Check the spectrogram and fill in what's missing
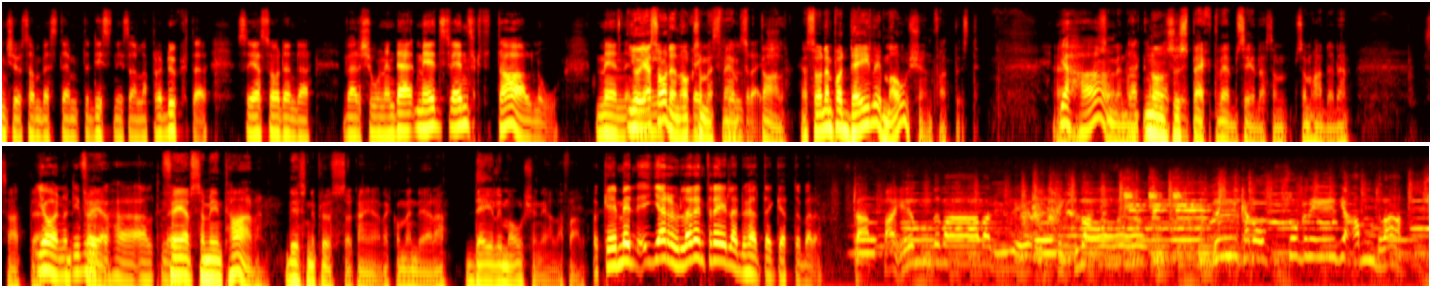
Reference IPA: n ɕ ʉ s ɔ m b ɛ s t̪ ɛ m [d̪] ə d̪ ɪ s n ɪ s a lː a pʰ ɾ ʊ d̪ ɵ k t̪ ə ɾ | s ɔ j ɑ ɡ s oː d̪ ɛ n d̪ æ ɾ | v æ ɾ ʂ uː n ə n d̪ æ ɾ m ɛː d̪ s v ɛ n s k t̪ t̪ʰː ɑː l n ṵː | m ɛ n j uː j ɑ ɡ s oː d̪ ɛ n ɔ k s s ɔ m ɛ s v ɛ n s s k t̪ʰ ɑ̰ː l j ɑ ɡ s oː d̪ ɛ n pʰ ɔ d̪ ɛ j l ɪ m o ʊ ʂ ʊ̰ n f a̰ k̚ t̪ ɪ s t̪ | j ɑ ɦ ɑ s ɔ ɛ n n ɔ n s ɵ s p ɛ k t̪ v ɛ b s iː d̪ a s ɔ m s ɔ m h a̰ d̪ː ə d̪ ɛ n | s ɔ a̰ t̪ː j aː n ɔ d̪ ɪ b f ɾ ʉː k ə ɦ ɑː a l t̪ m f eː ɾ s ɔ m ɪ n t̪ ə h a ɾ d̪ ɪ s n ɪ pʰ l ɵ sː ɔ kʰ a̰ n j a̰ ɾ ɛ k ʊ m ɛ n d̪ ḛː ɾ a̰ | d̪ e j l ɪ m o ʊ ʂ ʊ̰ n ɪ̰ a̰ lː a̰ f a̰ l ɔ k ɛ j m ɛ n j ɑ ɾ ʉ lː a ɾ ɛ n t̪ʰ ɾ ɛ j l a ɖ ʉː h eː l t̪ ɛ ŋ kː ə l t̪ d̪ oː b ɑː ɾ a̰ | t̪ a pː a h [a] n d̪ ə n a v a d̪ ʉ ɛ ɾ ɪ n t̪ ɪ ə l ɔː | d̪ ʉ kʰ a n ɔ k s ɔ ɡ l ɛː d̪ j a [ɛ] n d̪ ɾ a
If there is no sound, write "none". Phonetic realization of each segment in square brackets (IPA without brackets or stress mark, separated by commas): t̪, ɛ, a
